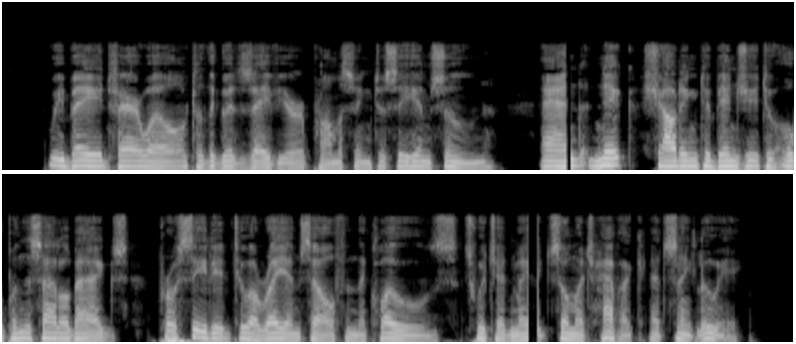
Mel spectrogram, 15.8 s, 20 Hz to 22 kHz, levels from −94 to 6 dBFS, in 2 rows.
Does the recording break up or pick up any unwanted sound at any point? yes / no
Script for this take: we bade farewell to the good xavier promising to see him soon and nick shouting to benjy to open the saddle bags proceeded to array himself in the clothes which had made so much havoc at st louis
yes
